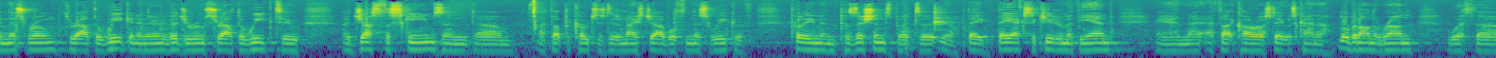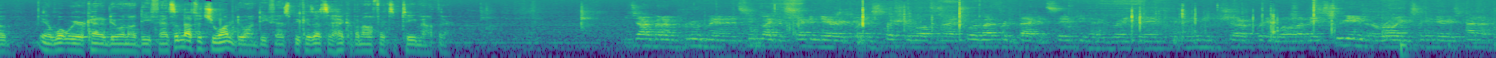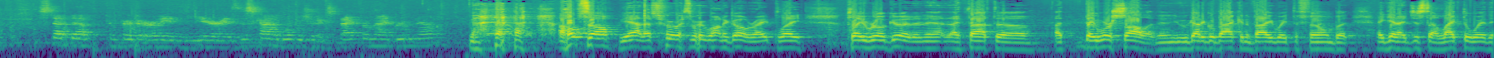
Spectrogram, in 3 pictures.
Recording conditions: busy venue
